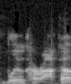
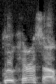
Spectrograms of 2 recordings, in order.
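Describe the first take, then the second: First: The last word ends with a 'co' sound. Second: The last word ends with a 'sel' sound. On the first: The speaker calls it wrong. "everyone calls it like" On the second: The speaker calls it right. "no, it's like"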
